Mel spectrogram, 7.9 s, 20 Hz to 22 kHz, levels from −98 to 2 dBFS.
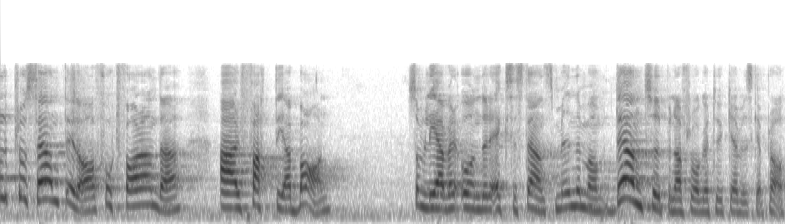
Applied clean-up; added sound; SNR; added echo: none; none; none; none.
